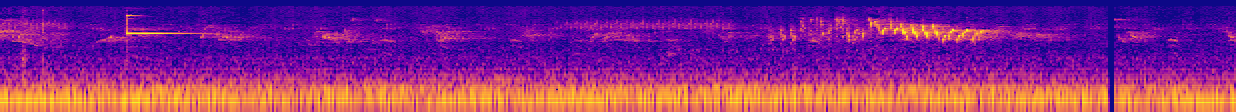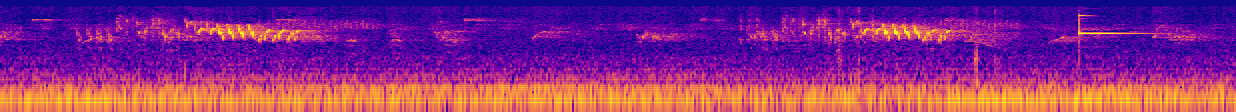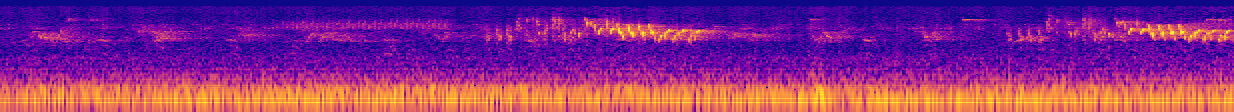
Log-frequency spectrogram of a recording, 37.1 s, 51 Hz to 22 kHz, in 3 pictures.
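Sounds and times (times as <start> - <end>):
bird singing falling trill: 0.0 - 10.6, 11.2 - 37.0.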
